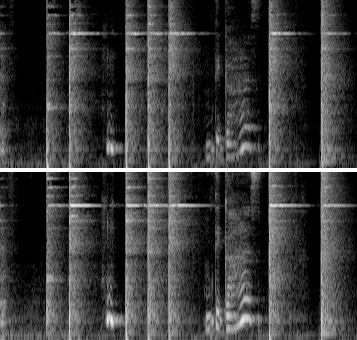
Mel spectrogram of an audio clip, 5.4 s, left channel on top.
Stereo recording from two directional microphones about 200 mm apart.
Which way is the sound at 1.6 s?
45° right (ahead or behind).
